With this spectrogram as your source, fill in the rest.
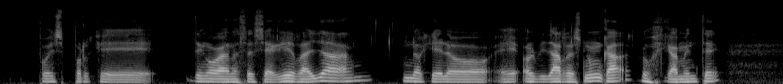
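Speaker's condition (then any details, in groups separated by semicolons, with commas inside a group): Down syndrome; extra copy of chromosome 21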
